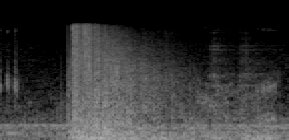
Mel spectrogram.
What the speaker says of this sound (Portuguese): Vamos tacar uma granada lá do outro lado pra ele explodir.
